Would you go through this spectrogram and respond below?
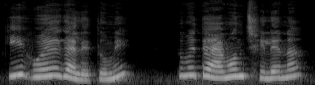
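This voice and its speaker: A woman's voice: high voice, expressive, measured pace, warm tone, voice pushed up. A woman voicing a shocked, hurt middle-aged wife in an audio story, incredulous and reproachful. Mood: hurt disbelief.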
